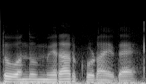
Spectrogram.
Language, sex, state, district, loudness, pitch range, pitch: Kannada, male, Karnataka, Bangalore, -15 LUFS, 100-120 Hz, 110 Hz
